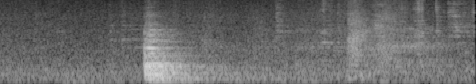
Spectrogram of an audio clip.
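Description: A single short knock about two-thirds of a second in that dies away quickly, then faint handling noise: a wooden guitar neck being picked up from the bench.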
